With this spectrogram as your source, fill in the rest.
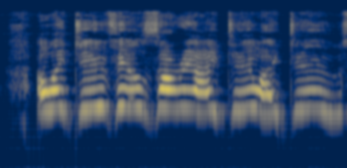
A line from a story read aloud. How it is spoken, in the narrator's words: sobbed Amelia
